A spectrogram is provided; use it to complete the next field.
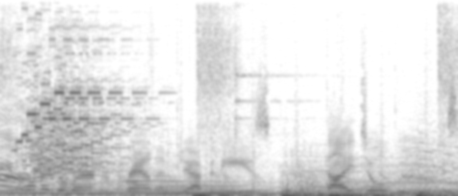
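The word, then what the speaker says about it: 大丈夫: It's the way it's pronounced. The daijo, it is supposed to be a J, but a lot of times it's pronounced soft, so where it kind of sounds like an SH.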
